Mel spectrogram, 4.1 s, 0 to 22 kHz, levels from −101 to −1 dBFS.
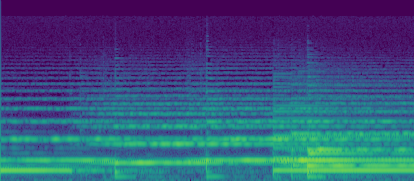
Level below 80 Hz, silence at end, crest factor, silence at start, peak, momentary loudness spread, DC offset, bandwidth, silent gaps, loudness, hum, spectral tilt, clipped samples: -60 dBFS; 0 s; 16 dB; 0 s; -8 dBFS; 10 LU; under 0.1%; 6.2 kHz; none; -26 LUFS; none; -8.5 dB/octave; under 0.1%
